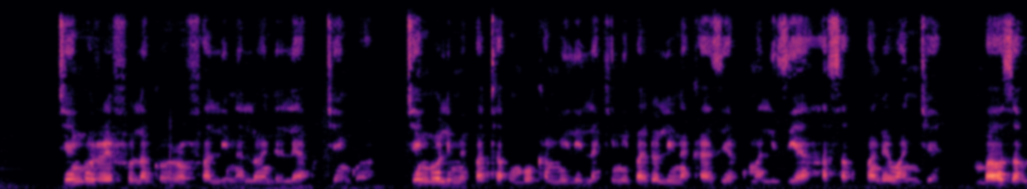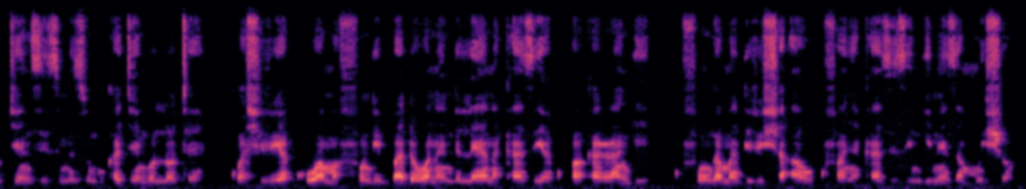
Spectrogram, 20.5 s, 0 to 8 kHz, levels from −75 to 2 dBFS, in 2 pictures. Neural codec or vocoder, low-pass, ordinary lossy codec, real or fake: none; 7.2 kHz; Opus, 64 kbps; real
